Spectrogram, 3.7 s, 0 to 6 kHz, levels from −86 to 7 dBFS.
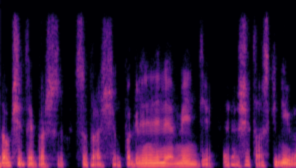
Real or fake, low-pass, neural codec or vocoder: real; 5.4 kHz; none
